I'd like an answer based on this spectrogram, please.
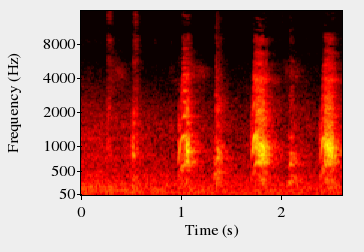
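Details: Chihuahuas, a small-dog family of an adult female, an adult male and their daughter, outdoors on a sunny day; short sharp yappy barks, three clear ones spaced about 0.7 seconds apart after faint earlier yips.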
